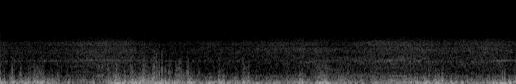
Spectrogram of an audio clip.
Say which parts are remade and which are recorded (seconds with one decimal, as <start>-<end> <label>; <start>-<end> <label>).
0.0-3.1 recorded; 3.1-4.1 remade; 4.1-5.2 recorded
